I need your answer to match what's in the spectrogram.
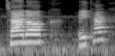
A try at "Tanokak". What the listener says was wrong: It's TANOKAK. It's all one word.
